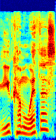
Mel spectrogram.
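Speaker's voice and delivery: high, loud yell calling out. Retelling calling to a friend across the street: imitating own yell. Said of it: "And I'm yelling across the thing".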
